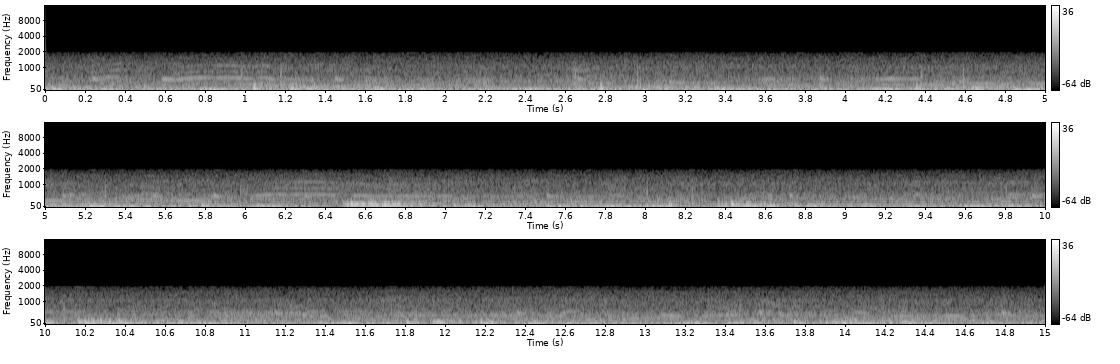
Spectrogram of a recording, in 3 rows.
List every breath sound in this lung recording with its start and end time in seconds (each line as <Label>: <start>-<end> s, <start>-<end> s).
Inhalation: 0.95-1.61 s, 2.68-3.34 s, 4.18-4.84 s, 6.48-7.14 s, 8.38-9.04 s, 10.16-10.83 s, 11.82-12.48 s, 13.91-14.57 s
Crackles: 0.95-1.61 s, 2.68-3.34 s, 4.18-4.84 s, 6.48-7.14 s, 8.38-9.04 s, 10.16-10.83 s, 11.82-12.48 s, 13.91-14.57 s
